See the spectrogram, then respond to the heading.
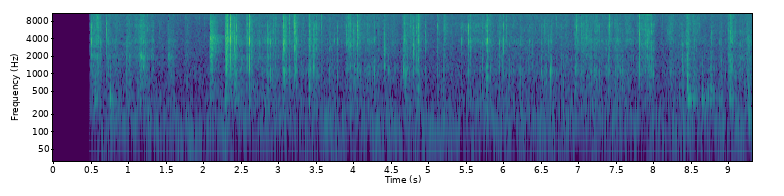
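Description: Fingertips crinkle and rub a clear, thin, empty plastic zip-lock bag with blue and green zipper stripes as it rests on a table. After a brief silence, a steady stream of bright, dry crinkles and crackles follows, with a louder burst of sharp crackling near the two-second mark. The rest continues at a softer, even level with almost no low end.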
